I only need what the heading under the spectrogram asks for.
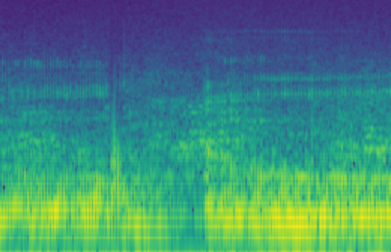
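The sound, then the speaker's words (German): Tigers growling at a zoo, a low, rough and continuous rumble that runs through the whole stretch with a couple of brief sharper bursts. “während eben die Tiger hier recht sauer sind und knurren”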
